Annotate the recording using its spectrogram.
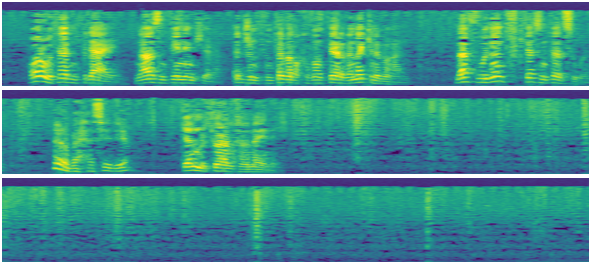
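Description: Dry grass rustles underfoot.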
